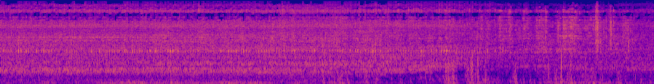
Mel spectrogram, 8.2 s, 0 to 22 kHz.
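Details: Nissan Altima 2.5 SV with 75K miles at idle: rough, uneven rattle with a faint high whine on top; something in the engine bay is loose or worn, cause unknown.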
